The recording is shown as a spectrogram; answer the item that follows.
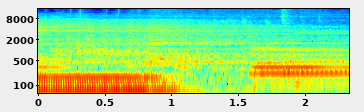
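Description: Live gospel band music with electric guitar winding down: a held chord with bass fades out about a second in. Then the electric guitar rings out a new held chord.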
